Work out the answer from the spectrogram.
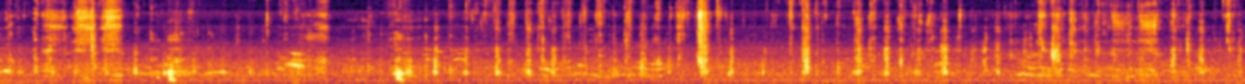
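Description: Close-miked chewing of a mouthful of rice, sambal petai and raw green chilli, with many short crunching bites. The sharpest crunches come about six and about ten and a half seconds in, the later one a bite into a raw green chilli.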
